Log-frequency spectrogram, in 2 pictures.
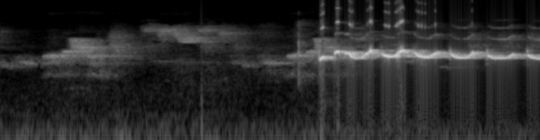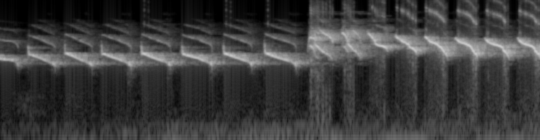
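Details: A pied-variant white-rumped shama in full song gives a loud, siren-like song: a rising whistle followed by fast repeated slurred notes, about three per second, ending in sharp falling sweeps.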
